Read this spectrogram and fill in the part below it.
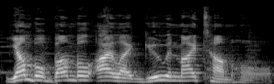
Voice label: yumble bumble i like goo in my tum hole, gibbrish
